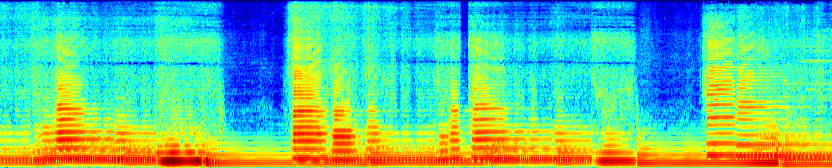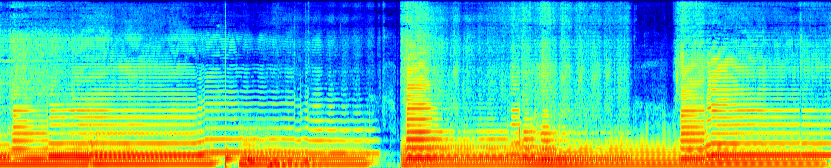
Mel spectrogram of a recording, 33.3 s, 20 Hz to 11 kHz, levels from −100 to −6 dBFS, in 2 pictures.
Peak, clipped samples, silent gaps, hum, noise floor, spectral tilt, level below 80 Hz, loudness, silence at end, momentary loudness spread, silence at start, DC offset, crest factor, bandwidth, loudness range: -2 dBFS; under 0.1%; none; none; -41 dBFS; -7.5 dB/octave; -30 dBFS; -20 LUFS; 0 s; 10 LU; 0 s; under 0.1%; 16 dB; 11 kHz; 7 LU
